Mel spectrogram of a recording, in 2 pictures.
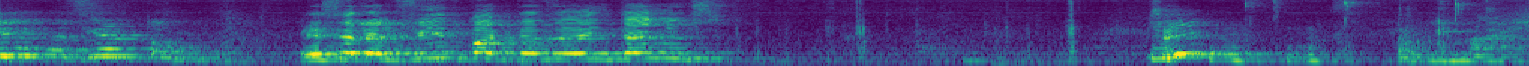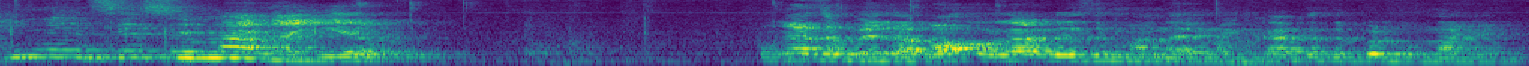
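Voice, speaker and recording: A man, giving a lively talk to students, often asking the room questions and acting out small scenes. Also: sits high, recorded from a distance, a little hiss or hum. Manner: asks the audience constant questions; acts out both sides of little scenes. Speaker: speaker at a university talk. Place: large hall with audience. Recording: echoey lecture hall, voice heard from afar.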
